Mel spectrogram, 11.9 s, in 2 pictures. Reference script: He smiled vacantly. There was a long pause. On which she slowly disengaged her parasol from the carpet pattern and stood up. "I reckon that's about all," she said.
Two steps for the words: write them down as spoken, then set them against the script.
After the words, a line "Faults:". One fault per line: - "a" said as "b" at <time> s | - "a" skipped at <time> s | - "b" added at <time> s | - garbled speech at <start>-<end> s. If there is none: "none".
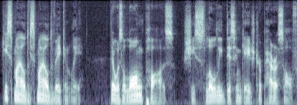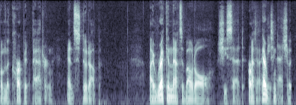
He smiled smiled vacantly. There was a long pause. She slowly disengaged her parasol from the carpet pattern and stood up. "I reckon that's about all," she said. [garbled]
Faults:
- "smiled" added at 0.6 s
- "On which" skipped at 3.5 s
- garbled speech at 10.9-11.8 s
